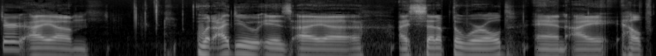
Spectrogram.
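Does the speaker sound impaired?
No.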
